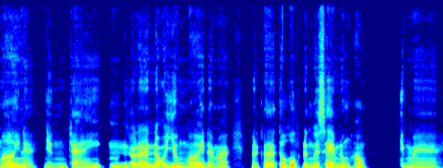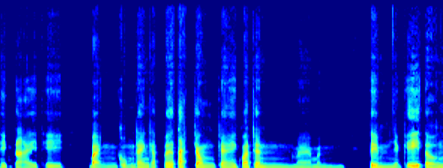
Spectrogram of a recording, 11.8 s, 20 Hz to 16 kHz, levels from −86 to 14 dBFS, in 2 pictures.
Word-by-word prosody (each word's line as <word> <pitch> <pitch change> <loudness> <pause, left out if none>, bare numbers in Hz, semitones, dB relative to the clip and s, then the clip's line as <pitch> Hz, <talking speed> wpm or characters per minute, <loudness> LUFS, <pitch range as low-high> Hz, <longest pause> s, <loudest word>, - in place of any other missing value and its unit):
mới 130 +9 +4
nè, 125 - -2
những 115 +8 -8
cái, 140 +9 -1
ưm, 140 -1 -4
gọi 105 - +2
là, 105 -1 +4
nội 100 +3 +2
dung 125 +1 +2
mới 130 +7 +2
để 110 - -1
mà 115 -5 -2 0.3
mình 100 - -5
có 135 - -4
thể 110 - +4
thu 145 0 +3
hút 185 +4 +4
được 120 - +1
người 105 0 0
xem, 130 +4 +4
đúng 140 +2 0
hông? 145 -4 -1 0.5
Nhưng 110 -1 -7
mà 95 -2 -5
hiện - - -7
tại 105 +4 -1
thì 95 -2 -7 0.4
bạn 110 0 +2
cũng 110 +4 -8
đang 120 -1 0
gặp 100 -3 -6
bế 130 +4 +4
tắc 175 +2 +5
trong 115 -2 +3
cái 120 +4 -2
quá 140 +2 +3
trình 95 -6 -3
mà 90 0 -11
mình 90 -1 -16 0.4
tìm 100 -3 +2
những 100 +1 -10
cái 140 - +2
ý 160 - +7
tưởng, 95 +6 -1
115 Hz, 225 wpm, -24 LUFS, 100-135 Hz, 0.5 s, ý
